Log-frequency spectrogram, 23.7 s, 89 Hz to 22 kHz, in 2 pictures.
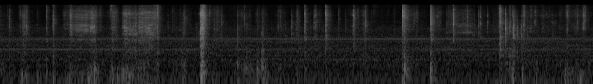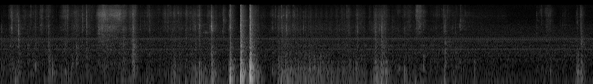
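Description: Cardboard shipping case being opened by hand: tape cut and peeled, flaps scraped and pulled back, with scattered clicks and rustles. A quick run of loud knocks comes about 16 to 17 seconds in as the boxes inside are handled.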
